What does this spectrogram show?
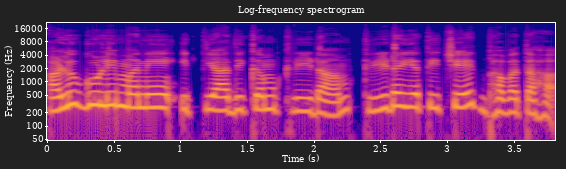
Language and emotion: Sanskrit, neutral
